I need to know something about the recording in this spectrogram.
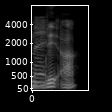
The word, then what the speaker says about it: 大: Da 4e ton. Personnellement, je le prononce comme un t.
